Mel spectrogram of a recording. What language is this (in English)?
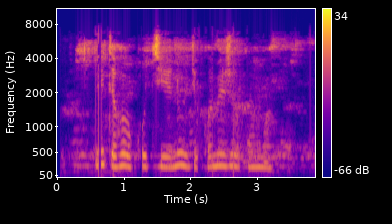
Kinyarwanda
